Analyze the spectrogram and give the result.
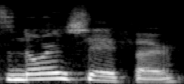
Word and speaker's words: Neuschafer: Yes, it's Neuschafer.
